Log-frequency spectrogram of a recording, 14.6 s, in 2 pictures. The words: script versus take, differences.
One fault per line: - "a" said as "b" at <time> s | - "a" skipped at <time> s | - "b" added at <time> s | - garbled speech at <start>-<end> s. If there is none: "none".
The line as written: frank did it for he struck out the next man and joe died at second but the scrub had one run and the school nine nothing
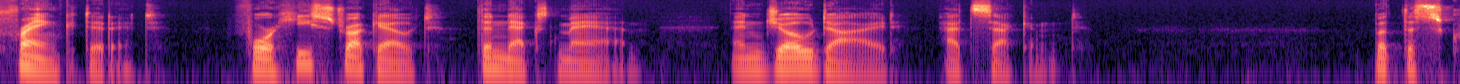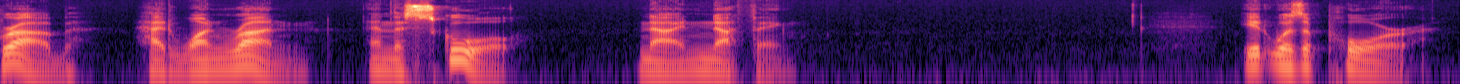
- "it was a poor" added at 13.5 s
